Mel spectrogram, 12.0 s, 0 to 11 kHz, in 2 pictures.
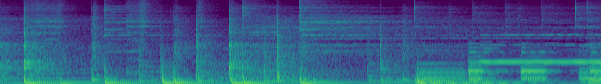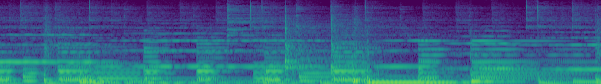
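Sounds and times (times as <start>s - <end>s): drum-kit beat: 0.0s - 12.0s
held melodic notes: 4.6s - 12.0s.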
